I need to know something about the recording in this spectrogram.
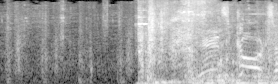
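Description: A gun fires a burst of loud shots.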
